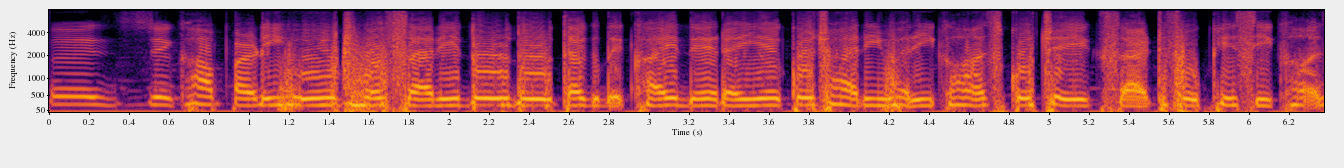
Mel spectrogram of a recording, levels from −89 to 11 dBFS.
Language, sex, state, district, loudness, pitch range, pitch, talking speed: Hindi, female, Chhattisgarh, Raigarh, -10 LUFS, 195-215 Hz, 205 Hz, 200 wpm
